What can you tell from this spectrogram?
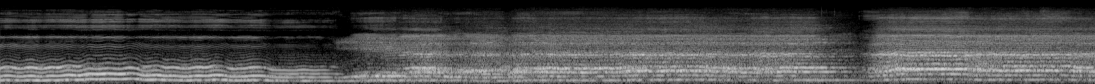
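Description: A man's voice chanting a long, ornamented melismatic line in Coptic Orthodox liturgical style, the melodic Amen closing the doxology before the Gospel reading. About three and a half seconds in the voice turns brighter and fuller, with a short breath break a little past two-thirds of the way through.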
